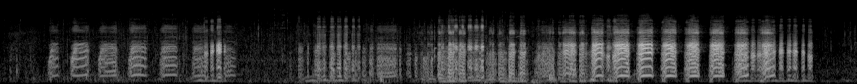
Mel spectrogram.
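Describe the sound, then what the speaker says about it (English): Mallard ducks quack during a waterfowl hunt, giving loud, close, repeated calls in quick rhythmic bursts that keep coming through the whole stretch, with some honking mixed in. "Mallard."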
